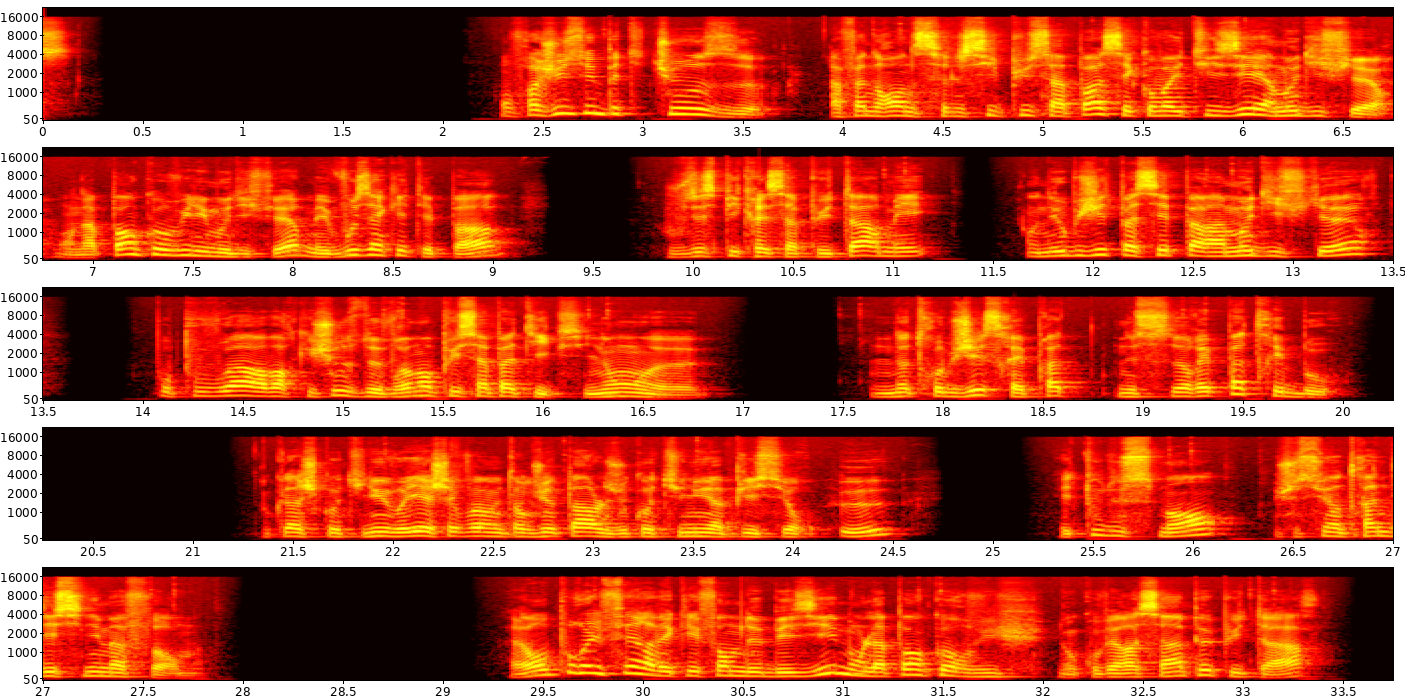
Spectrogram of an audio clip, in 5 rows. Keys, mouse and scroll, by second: 1.1 e, 5.2-7.1 middle drag, 9.4 e, 11.0-14.5 drag, 11.2 e, 13.9 e, 15.4-23.7 drag, 15.4 e, 17.4 e, 18.1 e, 22.9-24.6 middle drag, 24.3 e, 26.0-29.4 drag, 26.2 e, 27.7 e, 30.0 e, 31.6 e.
